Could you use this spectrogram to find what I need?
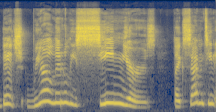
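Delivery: high, loud, drawn-out indignation; retold outraged telling-off; exasperated disbelief. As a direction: stretch it out, appalled at the younger girl. Retold scolding of a thirteen-year-old.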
